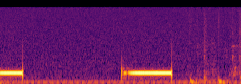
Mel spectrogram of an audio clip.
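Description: A telephone line tone sounds as a radio show dials a caller: a steady beep, a pause, then a longer steady beep, followed by faint clicks and line noise.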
